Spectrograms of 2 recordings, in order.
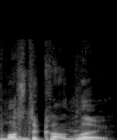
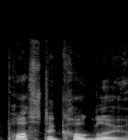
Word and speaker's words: Postecoglou: Postecoglou. Postecoglou.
